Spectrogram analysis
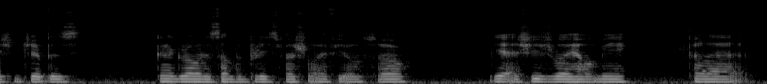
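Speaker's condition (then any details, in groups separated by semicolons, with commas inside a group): Cerebral palsy; able to speak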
